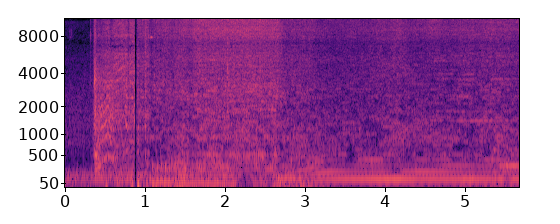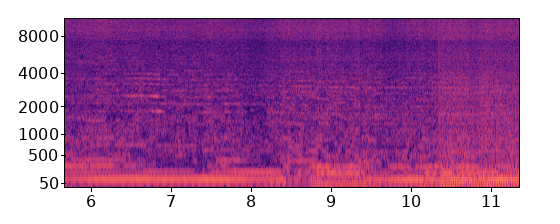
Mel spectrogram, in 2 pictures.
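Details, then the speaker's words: Mower cutting thick, wet, clumpy grass up a slope: engine drones steadily, then pitch sags as dense wet grass bogs it down under heavy load. "Y'all hear that? Bogging down. That's how thick it is."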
